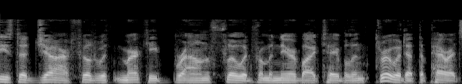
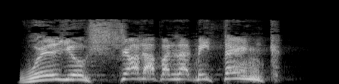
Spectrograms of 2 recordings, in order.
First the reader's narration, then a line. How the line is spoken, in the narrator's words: Flagg howled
